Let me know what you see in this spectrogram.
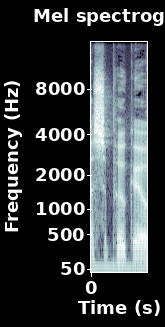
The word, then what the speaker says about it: seppuku: Oh, it's seppuku.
